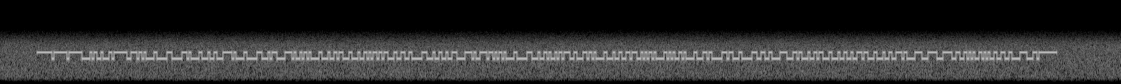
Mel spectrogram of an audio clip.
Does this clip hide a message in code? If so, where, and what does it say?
Yes: RTTY (50 baud, 450 Hz shift) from 0.4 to 10.6 s, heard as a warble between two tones, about 1470 Hz centre, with radio static. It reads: CETTE METHODE A FAIT LOBJET DUNE PRESENTATION A LA COMMISSION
